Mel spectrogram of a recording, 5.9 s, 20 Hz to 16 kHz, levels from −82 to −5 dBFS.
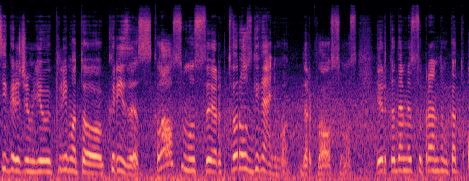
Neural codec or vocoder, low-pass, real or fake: vocoder, 44.1 kHz, 128 mel bands, Pupu-Vocoder; 14.4 kHz; fake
